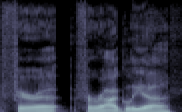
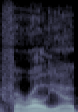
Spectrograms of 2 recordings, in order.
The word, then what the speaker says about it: Faraglia: Assistant County Prosecutor Anna Faraglia, which should actually be Faralia, but we're in the States, we pronounce that G, argued the public defender's office rarely seeks assignment in similar cases.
